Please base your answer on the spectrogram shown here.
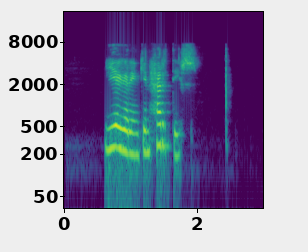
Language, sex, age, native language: Icelandic, female, 20-29, Icelandic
